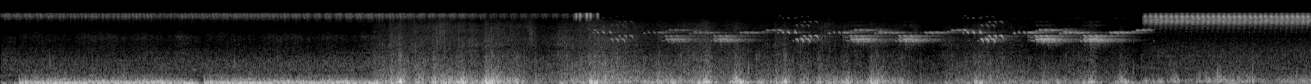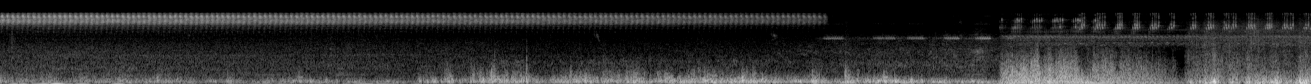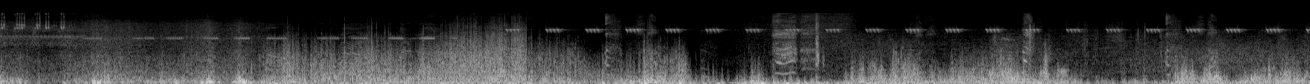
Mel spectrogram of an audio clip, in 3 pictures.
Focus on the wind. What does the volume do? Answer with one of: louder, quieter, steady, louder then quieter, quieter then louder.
quieter then louder.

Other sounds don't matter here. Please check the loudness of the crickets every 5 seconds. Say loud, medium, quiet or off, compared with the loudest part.
quiet, loud, loud, medium, medium, medium, medium, medium.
